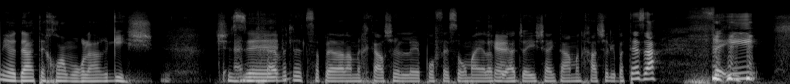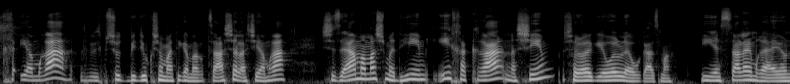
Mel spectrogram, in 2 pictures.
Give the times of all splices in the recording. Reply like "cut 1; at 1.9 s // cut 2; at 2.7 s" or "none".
none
